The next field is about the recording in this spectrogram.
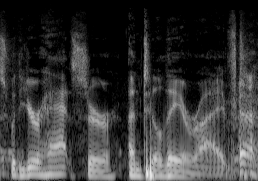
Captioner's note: laughter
